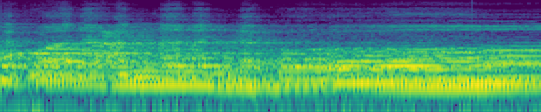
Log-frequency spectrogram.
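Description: Slowed, reverb-heavy, bass-boosted Arabic nasheed: layered voices chanting long held notes.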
